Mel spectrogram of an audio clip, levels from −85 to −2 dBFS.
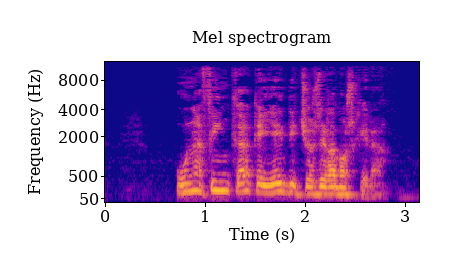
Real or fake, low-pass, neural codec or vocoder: real; 10.8 kHz; none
